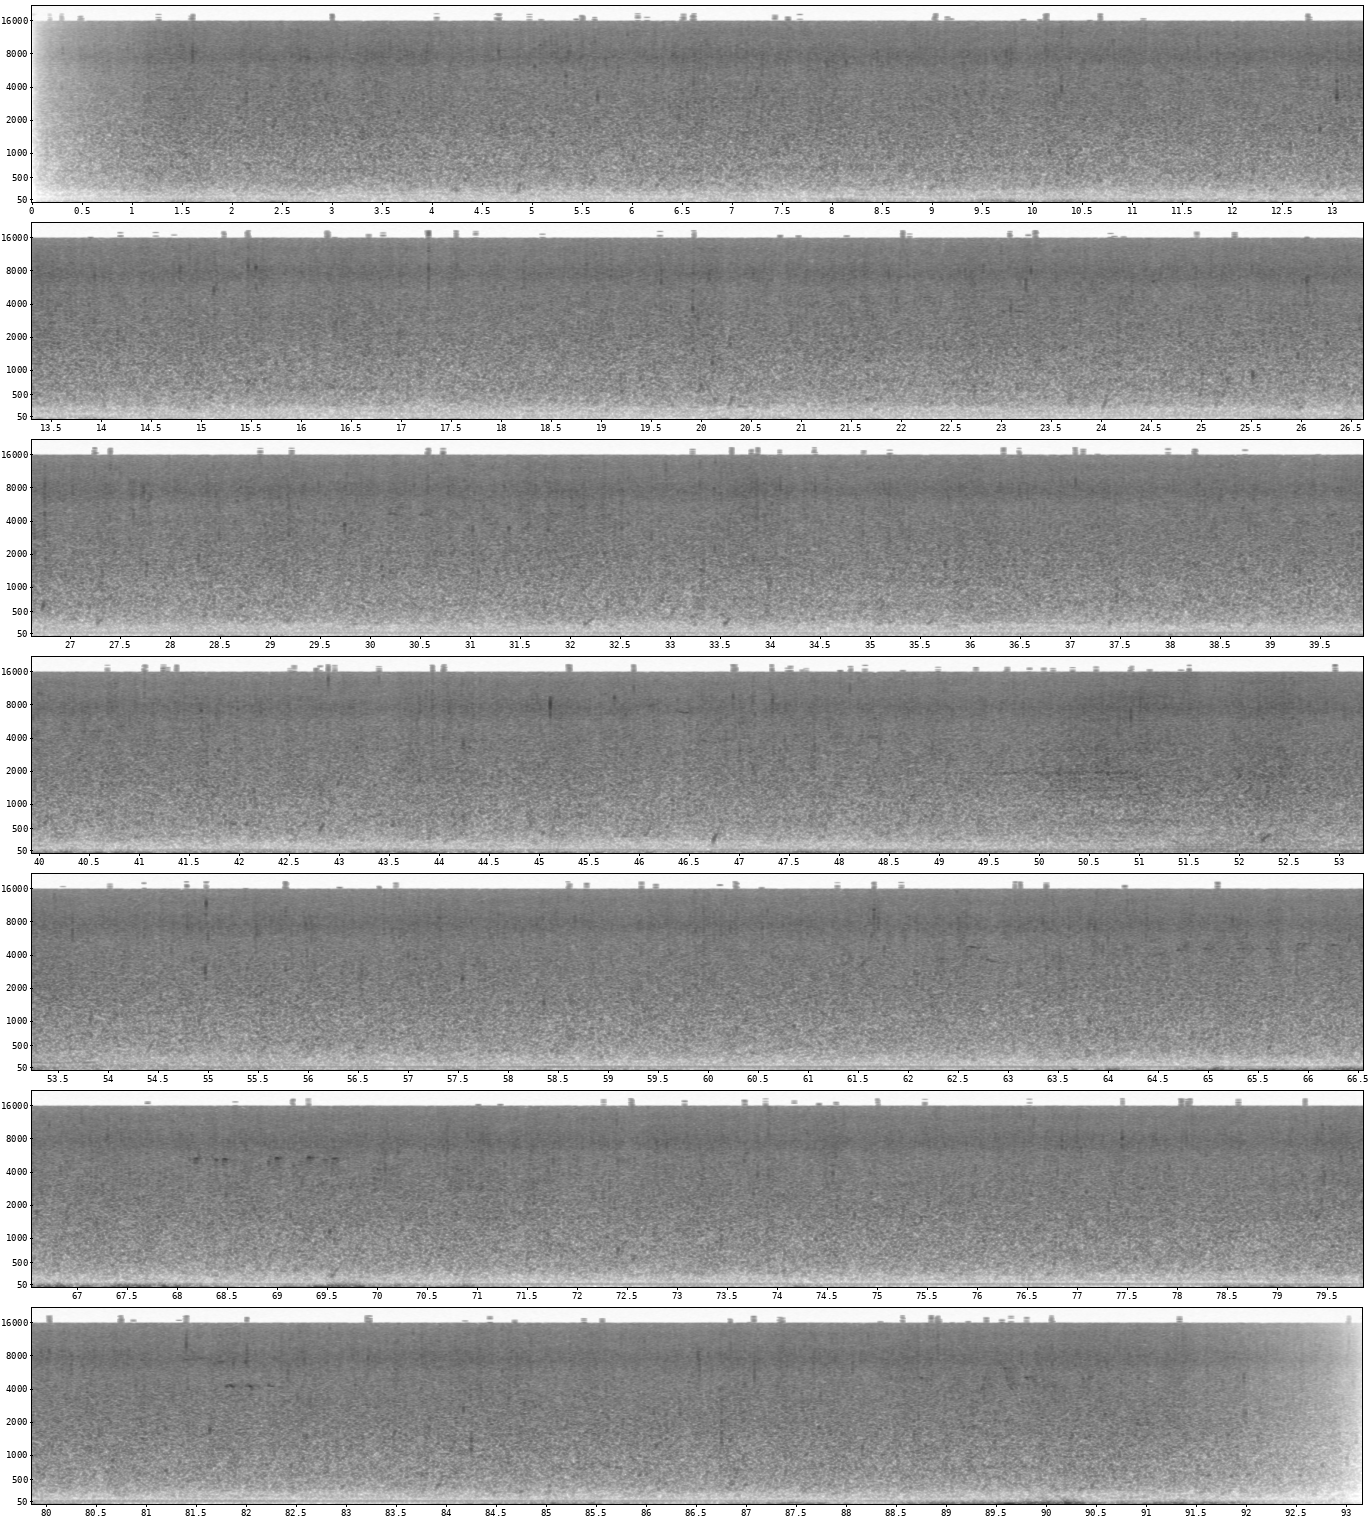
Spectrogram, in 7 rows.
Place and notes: Cerezales del Condado, León, España - Puente del río Porma
El río Porma, desde el puente. Zoom H6, X/Y.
